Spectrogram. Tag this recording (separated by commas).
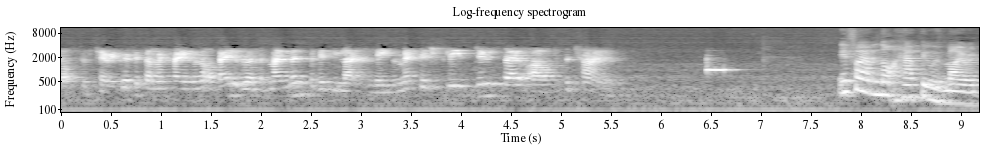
Speech, Telephone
